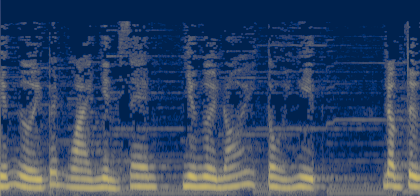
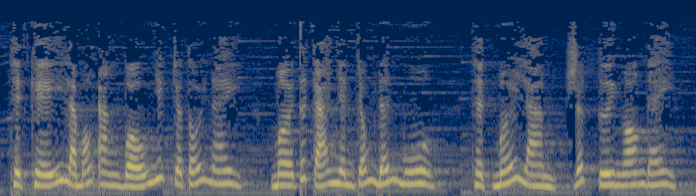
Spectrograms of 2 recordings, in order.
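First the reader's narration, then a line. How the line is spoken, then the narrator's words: Loud hawking call. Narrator (Vietnamese): lớn tiếng rao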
